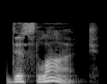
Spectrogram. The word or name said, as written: dislodge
